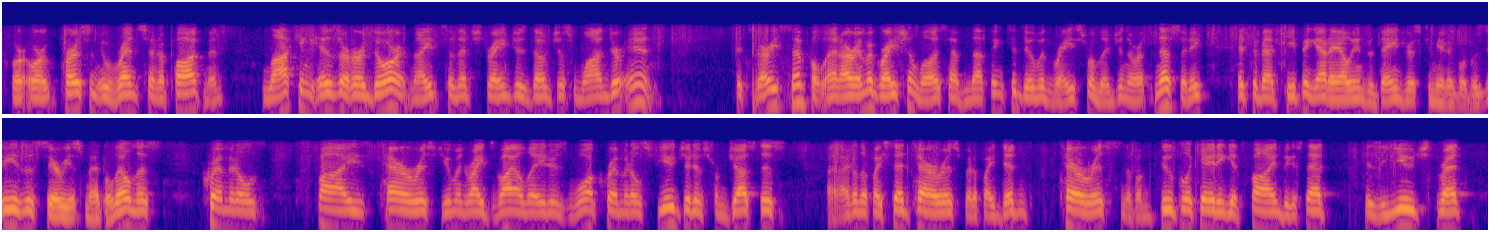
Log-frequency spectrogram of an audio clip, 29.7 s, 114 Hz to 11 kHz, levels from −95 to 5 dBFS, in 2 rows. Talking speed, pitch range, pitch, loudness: 170 wpm, 110-130 Hz, 120 Hz, -28 LUFS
